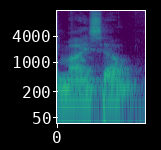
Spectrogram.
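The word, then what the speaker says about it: micelles: that it is here it says my cell and it's m-i-c-e-l-l-e-s I'm just in my cell not yes so myself notice it's spelled differently and notice it's not a simple c-e-l-l yeah well what about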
